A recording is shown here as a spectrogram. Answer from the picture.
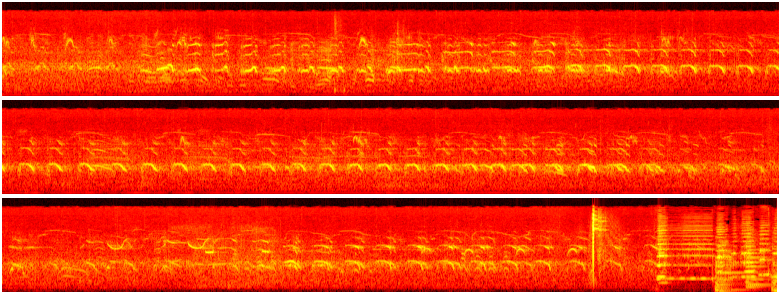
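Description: Birds calling over and over in a rapid honking series, about three calls a second, with other calls above them. Near the end comes one sharp click, a golf club striking the ball off the tee, and music starts right after it.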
